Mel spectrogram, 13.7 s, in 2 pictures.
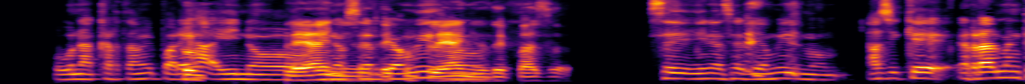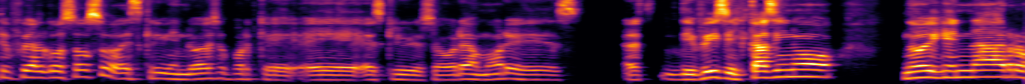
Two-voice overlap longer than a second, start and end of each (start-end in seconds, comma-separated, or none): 1.2-3.3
